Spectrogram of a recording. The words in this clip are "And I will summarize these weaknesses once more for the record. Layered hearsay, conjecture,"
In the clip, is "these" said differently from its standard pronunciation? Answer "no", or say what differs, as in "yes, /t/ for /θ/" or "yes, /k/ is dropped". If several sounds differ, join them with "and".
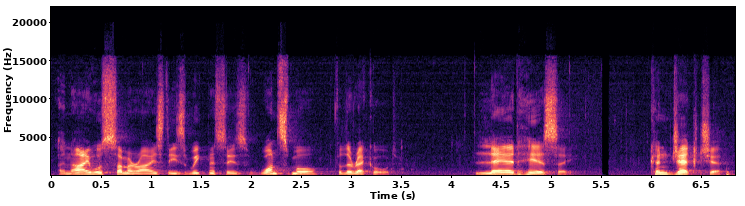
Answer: no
